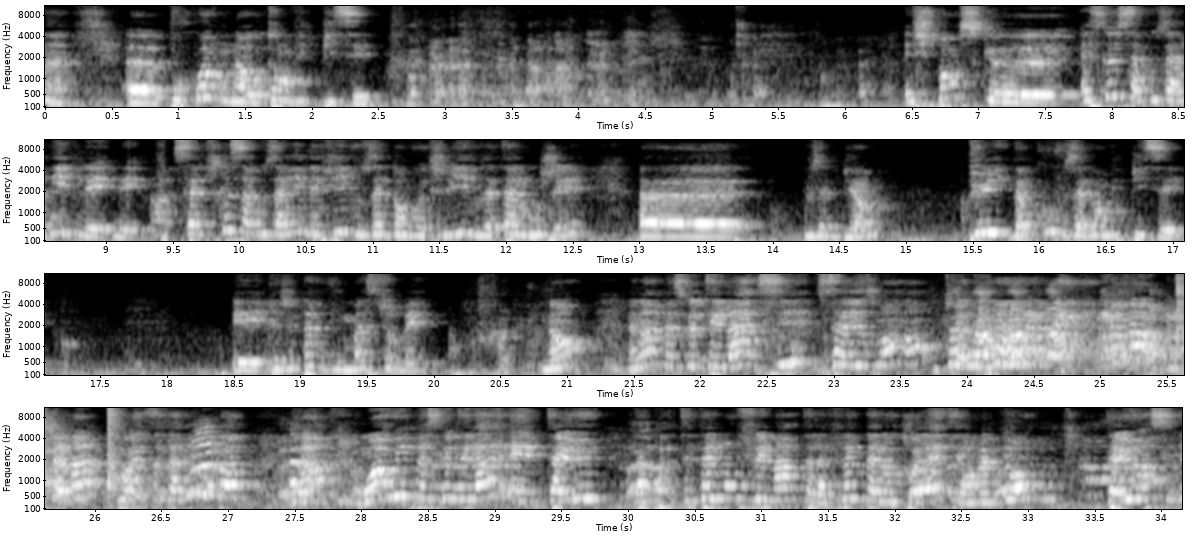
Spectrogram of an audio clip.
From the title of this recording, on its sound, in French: Open Mic du Jardin Sauvage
